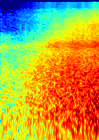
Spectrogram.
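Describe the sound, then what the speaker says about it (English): Waves breaking in light surf along a beach gutter over a shallow sand bank, a steady broad wash of rolling water with wind noise, swelling slightly louder toward the end, no voices. "You can see where the waves are breaking on a shallower bank on the outside of the gutter"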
